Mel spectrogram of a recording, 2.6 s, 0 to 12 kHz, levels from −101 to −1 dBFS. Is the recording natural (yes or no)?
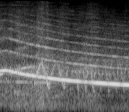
no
